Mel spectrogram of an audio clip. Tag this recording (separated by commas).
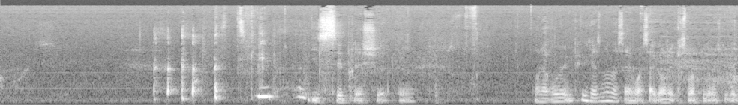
Speech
